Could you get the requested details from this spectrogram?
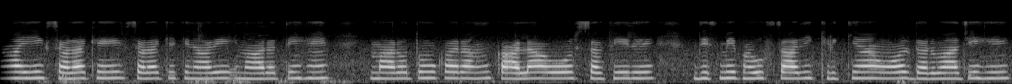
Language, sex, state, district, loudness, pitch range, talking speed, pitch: Hindi, female, Goa, North and South Goa, -19 LUFS, 275-290 Hz, 135 wpm, 285 Hz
